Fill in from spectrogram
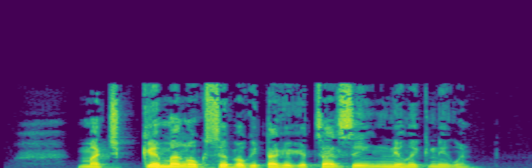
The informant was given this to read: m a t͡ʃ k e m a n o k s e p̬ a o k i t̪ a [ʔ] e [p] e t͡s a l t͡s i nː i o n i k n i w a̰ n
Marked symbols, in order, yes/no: no, no

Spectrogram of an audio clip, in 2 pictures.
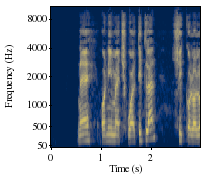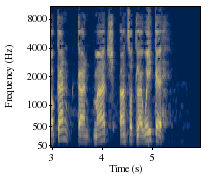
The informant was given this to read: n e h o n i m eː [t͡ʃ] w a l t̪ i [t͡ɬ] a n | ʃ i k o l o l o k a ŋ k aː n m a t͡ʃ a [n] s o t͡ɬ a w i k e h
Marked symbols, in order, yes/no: yes, yes, yes

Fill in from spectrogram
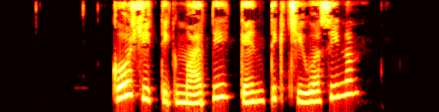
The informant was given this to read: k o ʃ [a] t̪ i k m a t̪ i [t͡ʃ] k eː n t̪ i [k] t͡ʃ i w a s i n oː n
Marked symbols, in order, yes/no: no, no, yes

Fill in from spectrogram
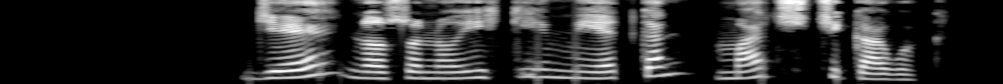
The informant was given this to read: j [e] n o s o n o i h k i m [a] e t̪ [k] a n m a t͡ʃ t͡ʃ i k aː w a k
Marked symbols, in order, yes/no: yes, no, yes

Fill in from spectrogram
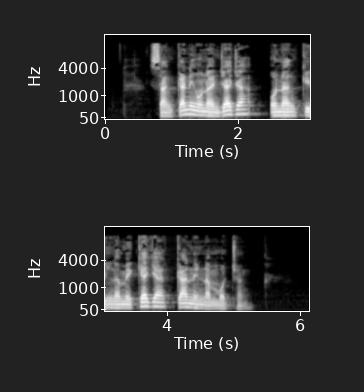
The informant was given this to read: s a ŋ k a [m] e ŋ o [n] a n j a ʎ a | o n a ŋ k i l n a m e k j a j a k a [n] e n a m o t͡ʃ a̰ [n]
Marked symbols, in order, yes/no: no, yes, yes, no

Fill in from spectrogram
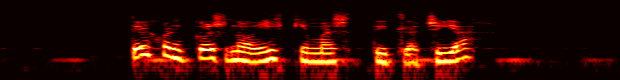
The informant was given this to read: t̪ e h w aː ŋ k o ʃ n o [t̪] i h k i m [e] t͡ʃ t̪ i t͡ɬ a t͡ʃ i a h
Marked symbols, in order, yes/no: no, no

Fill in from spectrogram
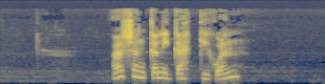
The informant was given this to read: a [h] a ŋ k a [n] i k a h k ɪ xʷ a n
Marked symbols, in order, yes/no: no, yes

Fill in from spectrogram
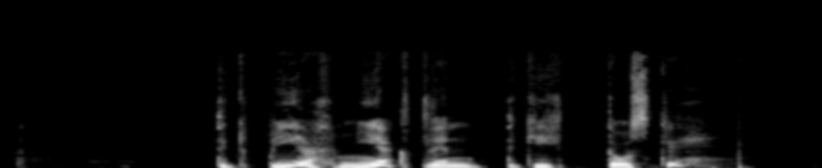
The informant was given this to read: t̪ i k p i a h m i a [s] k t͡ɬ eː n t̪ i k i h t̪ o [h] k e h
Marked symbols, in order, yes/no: no, no

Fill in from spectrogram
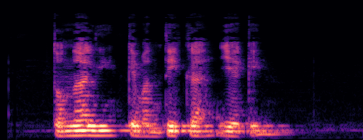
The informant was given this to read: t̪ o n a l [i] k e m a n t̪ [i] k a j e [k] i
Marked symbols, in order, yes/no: yes, yes, yes

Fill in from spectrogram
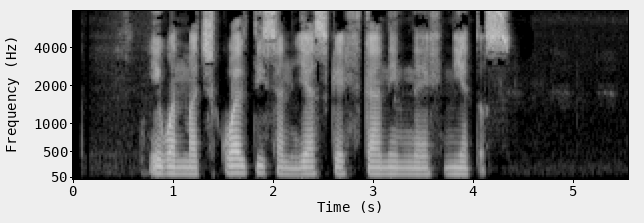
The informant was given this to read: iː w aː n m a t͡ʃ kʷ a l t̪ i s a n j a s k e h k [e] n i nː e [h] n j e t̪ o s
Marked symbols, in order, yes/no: no, yes

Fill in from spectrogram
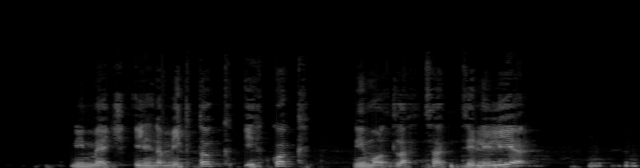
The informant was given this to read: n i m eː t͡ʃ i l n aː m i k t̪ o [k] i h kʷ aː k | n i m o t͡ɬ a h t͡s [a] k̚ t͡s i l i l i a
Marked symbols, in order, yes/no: yes, yes

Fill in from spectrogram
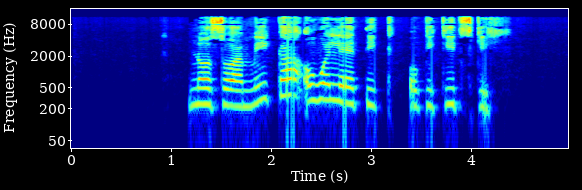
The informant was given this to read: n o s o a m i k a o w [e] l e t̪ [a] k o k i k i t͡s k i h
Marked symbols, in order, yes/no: yes, no

